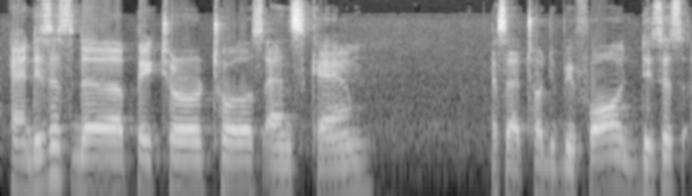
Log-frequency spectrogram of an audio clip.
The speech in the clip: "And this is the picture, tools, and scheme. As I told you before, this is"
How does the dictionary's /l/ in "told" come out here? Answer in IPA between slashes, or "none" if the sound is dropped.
none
